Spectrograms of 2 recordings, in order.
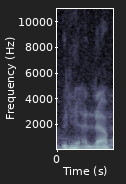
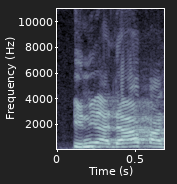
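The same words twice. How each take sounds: First: It is said softly and politely. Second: It is said sharply with a high pitch. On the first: A calm, courteous question. "bisa nggak bilangnya lebih pelan?" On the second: A reflexive attempt to intimidate. "hentakannya nadanya tinggi"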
